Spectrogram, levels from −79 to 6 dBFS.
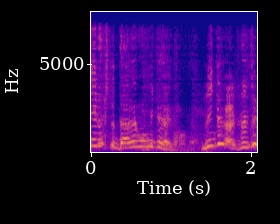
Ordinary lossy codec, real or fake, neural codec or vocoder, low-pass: none; fake; codec, 44.1 kHz, 2.6 kbps, DAC; 7.2 kHz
